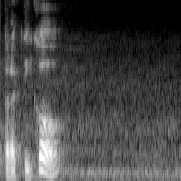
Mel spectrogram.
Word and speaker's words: practicó: Y si digo practicó, ahora la voz más aguda es la tercera sílaba.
